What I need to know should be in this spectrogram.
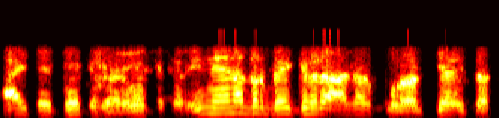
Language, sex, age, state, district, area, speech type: Kannada, male, 18-30, Karnataka, Bellary, rural, conversation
